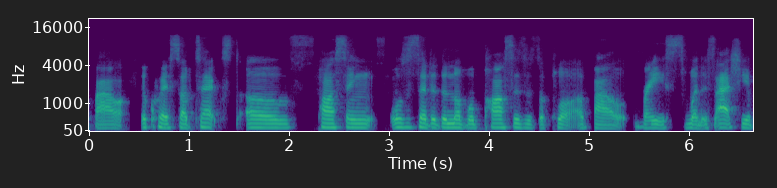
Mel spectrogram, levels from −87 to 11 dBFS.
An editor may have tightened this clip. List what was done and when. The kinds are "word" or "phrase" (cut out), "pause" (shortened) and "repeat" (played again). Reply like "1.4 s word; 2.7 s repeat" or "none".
none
